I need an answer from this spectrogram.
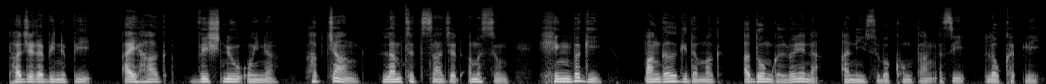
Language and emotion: Manipuri, neutral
